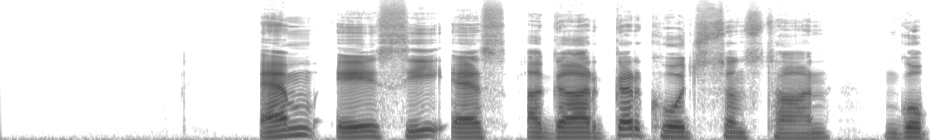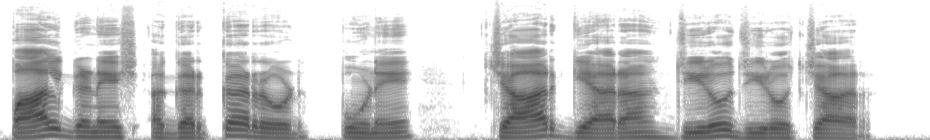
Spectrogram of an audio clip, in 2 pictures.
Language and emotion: Punjabi, neutral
